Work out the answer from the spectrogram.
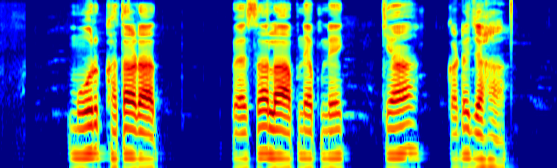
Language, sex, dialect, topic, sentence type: Magahi, male, Northeastern/Surjapuri, banking, question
